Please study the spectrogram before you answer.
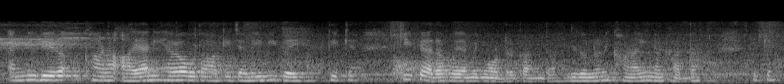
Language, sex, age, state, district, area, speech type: Punjabi, female, 30-45, Punjab, Bathinda, urban, spontaneous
